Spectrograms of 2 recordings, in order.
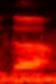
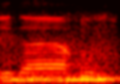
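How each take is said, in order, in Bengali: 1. শব্দটি সাধারণভাবে শেষ হয়, শেষে কোনো 'উন' নেই। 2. শব্দের শেষে একটা বাড়তি 'উন' আছে।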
